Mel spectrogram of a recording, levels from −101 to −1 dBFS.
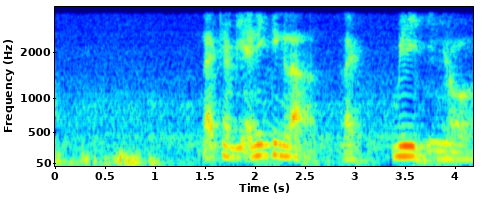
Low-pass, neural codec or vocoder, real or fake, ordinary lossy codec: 3.6 kHz; autoencoder, 48 kHz, 32 numbers a frame, DAC-VAE, trained on Japanese speech; fake; none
